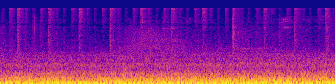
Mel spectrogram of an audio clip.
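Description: Steady low rumble of a heavy truck's engine, under background music.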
